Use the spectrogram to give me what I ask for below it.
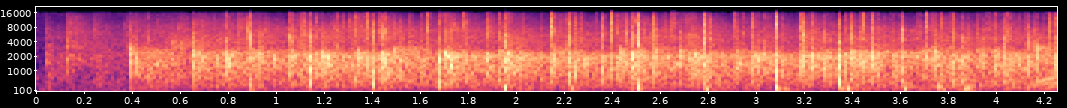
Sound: audience applauding

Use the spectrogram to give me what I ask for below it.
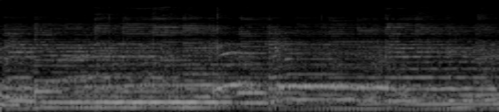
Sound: gentle guitar music; audience cheering

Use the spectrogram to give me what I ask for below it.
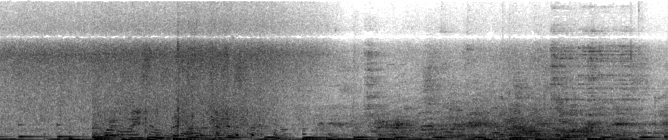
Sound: crowd chatting

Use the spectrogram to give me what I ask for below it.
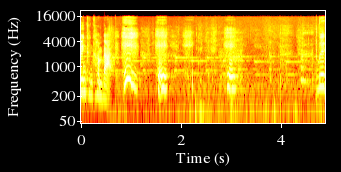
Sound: baby giggling

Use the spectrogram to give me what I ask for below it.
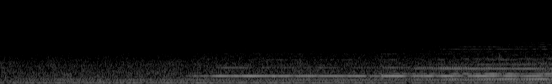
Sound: boat engine; mysterious music begins

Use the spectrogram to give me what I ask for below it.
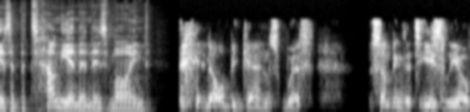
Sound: chuckling

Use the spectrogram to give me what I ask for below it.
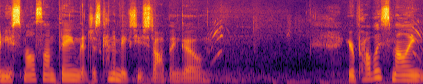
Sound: flower squeaks

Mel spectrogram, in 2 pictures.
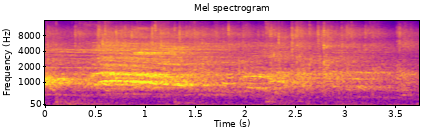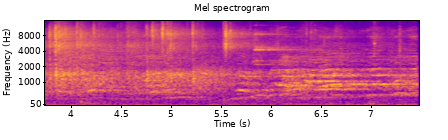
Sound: crowd cheering; referee whistling

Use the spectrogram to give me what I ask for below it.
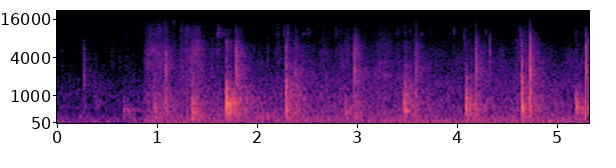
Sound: heels clicking

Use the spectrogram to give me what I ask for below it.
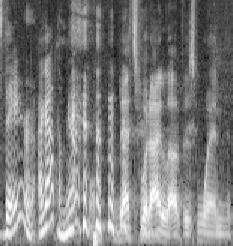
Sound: giggling

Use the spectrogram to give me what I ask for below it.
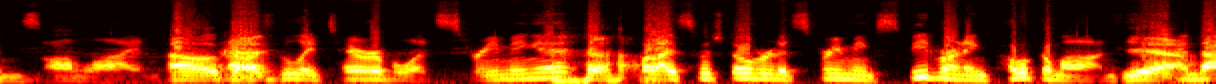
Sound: laughs

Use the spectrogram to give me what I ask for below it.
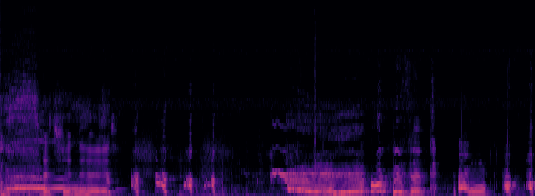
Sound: laughing; laughing hysterically

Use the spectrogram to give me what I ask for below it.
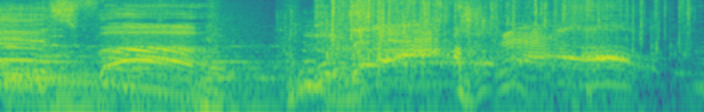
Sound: vomiting

